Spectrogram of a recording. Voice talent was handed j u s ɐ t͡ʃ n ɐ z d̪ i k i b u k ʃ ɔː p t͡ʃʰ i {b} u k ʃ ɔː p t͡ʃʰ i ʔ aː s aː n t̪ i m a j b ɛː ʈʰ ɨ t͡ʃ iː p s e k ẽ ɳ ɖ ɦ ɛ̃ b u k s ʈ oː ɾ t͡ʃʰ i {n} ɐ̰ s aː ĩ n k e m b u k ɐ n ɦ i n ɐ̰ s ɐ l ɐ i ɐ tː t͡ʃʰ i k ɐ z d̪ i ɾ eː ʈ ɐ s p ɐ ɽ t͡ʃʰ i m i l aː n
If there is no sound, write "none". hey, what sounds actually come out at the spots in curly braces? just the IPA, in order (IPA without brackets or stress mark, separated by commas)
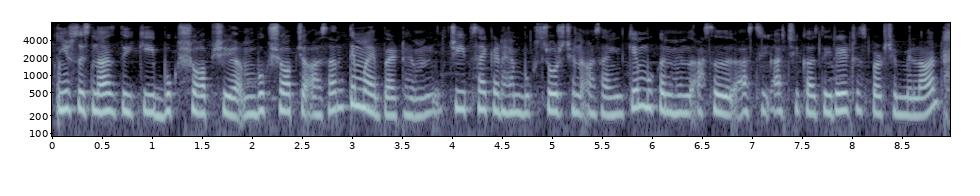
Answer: b, n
